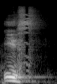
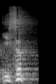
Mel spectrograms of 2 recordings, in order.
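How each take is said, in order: First: The word ends short with a clipped t. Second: An extra vowel is added after the t. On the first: The speaker calls it right. "tapi T-nya ini cuma kayak sepenggal, jadi cuma is gitu loh" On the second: The speaker calls it wrong. "bukan iset ya"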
